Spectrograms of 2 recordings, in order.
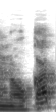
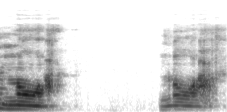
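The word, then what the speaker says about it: נח: kan no gitu ya aturannya bacanya Noka secara bacaan biasa tapi bukan dibaca Noka tapi baca no no ya Bapak Ibu ya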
